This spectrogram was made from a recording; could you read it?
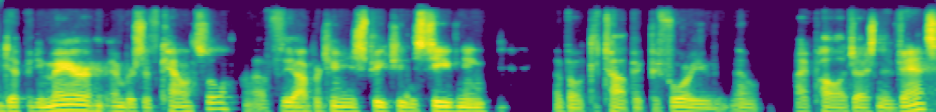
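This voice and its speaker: Low-voiced man presenting to council. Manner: self-described monotone, measured and explanatory. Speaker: town chief administrative officer. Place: council chamber.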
